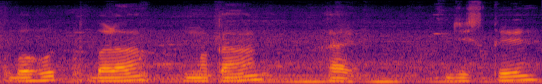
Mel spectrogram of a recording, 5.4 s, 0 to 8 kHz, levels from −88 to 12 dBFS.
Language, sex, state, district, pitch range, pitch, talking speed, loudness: Hindi, male, Bihar, West Champaran, 100-125 Hz, 115 Hz, 55 wpm, -18 LUFS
